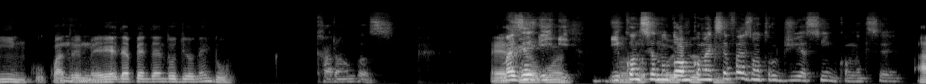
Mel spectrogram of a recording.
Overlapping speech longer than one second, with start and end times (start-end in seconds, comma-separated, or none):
5.0-7.3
